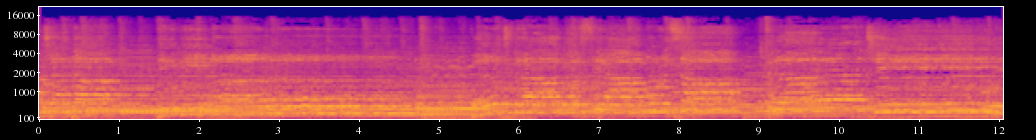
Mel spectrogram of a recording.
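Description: Romanian Christian song: several voices singing together in harmony over instrumental accompaniment, at a steady level.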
